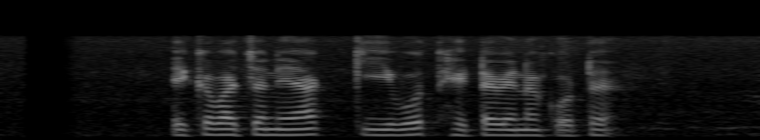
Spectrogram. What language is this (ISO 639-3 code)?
sin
